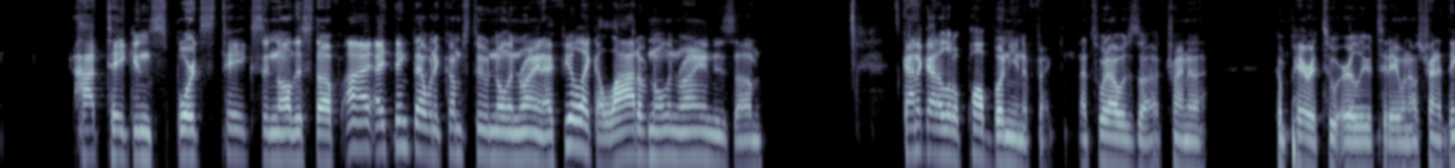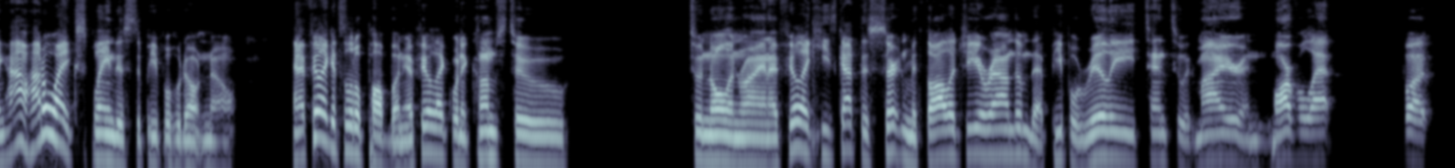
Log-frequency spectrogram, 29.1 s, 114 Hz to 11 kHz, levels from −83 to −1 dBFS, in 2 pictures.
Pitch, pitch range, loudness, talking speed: 150 Hz, 135-165 Hz, -23 LUFS, 215 wpm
